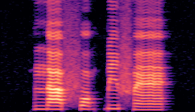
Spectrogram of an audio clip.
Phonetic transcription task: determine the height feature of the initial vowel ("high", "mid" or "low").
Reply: low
